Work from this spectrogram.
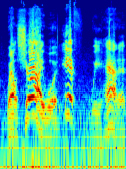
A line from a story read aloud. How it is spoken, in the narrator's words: snapped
